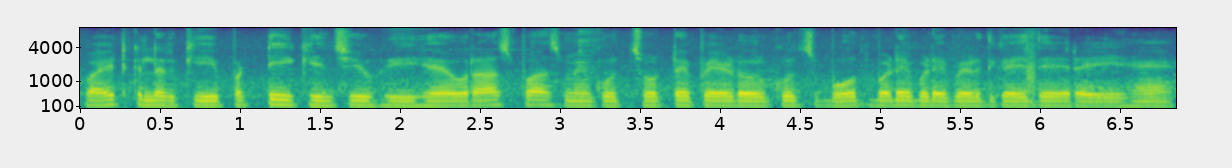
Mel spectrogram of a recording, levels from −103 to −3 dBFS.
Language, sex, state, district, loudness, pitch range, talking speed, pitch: Hindi, male, Rajasthan, Bikaner, -15 LUFS, 120-130 Hz, 210 wpm, 125 Hz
